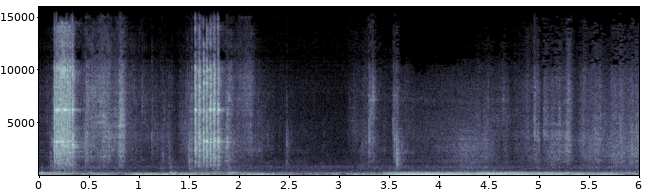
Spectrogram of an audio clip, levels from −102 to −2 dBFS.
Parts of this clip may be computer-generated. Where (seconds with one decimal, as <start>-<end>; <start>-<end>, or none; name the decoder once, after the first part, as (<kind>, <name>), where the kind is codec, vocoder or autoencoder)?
0.0-3.1 (vocoder, BigVGAN v2)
